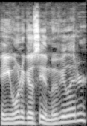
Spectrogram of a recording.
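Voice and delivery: voice climbs at the end on later. Explaining how questions sound in English, demonstrating rising question intonation. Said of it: "And it kind of goes up at the end".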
